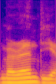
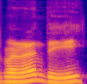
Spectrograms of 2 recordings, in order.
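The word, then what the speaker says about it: Marandi: So given that his name is Merendi, Charand rhymes with Merendi.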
